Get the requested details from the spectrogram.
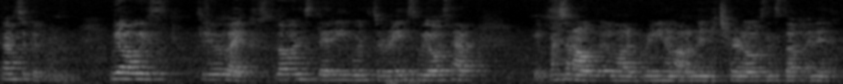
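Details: Adult woman speaking; typical speech.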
